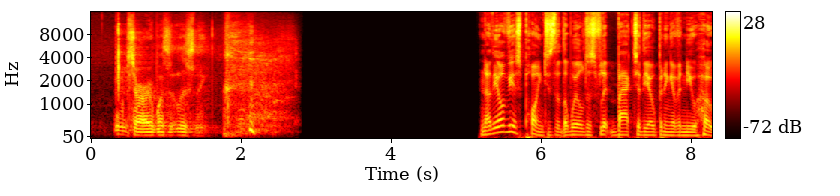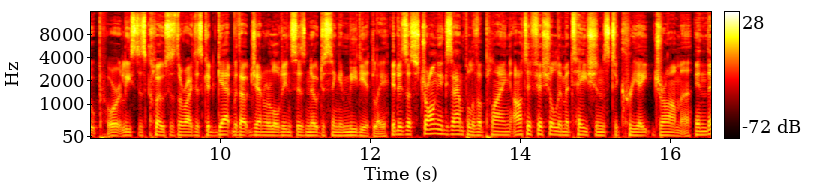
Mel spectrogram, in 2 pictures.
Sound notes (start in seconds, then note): 1.8 audience laughing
